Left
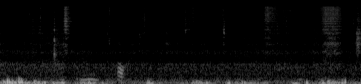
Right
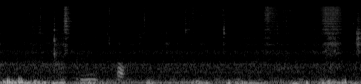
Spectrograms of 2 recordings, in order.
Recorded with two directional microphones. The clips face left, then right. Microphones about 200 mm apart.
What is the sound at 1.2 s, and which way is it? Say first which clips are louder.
Speech: right 2 dB; 5° left (ahead or behind).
